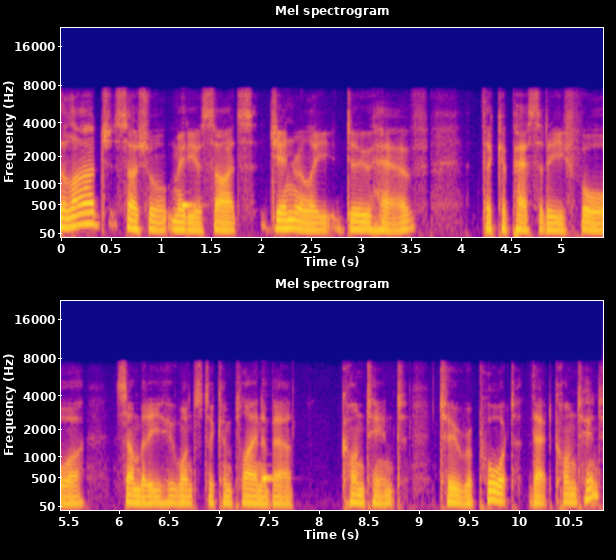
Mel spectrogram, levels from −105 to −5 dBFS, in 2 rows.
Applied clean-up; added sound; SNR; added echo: neural mask model RNNoise.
